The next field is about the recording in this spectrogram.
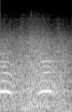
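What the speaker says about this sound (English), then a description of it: "the Ogden River flowing high under a bridge" Fast high water of the Ogden River rushing under a bridge, a steady broad roar with gusty wind noise buffeting the microphone and a couple of faint whistling tones.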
